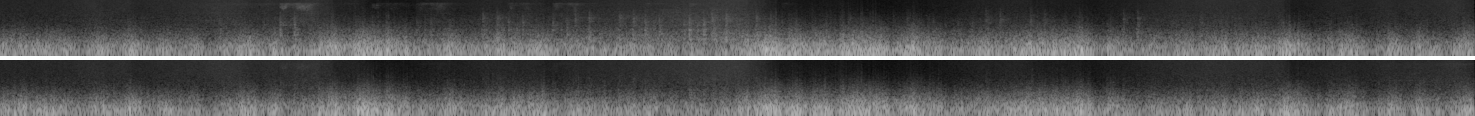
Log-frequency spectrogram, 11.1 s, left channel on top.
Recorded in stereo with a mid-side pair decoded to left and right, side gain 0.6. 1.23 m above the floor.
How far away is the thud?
I don't hear a thud.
